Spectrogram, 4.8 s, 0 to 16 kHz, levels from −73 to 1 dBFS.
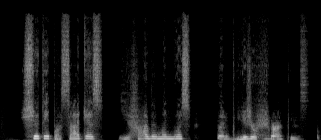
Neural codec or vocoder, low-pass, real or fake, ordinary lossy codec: codec, 44.1 kHz, 0.9 kbps, DAC; 14.4 kHz; fake; MP3, 96 kbps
